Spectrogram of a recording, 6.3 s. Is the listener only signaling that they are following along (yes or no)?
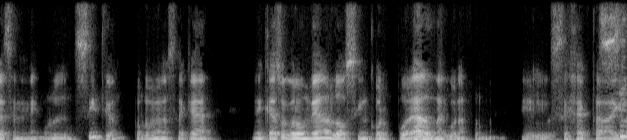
no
